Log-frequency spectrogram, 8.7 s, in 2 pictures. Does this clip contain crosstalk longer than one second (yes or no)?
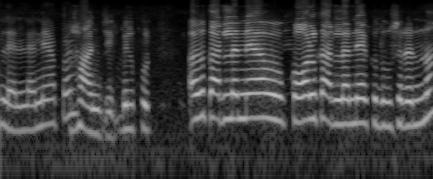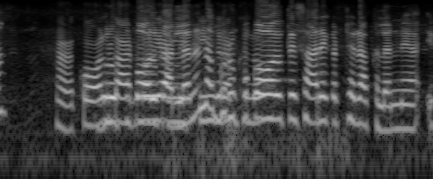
yes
